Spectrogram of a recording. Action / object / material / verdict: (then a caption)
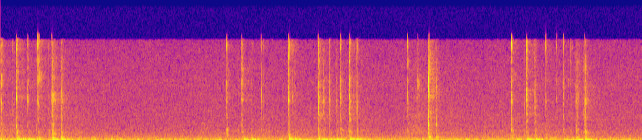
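tap / laptop keyboard with plastic keys in an aluminum body / plastic / none. Fingertip typing on a silver laptop keyboard with plastic keys in an aluminum body produces quick, light key taps and clicks. The taps come in loose bursts over a quiet, low background hum, each one a short bright tick with a soft low thud beneath it.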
